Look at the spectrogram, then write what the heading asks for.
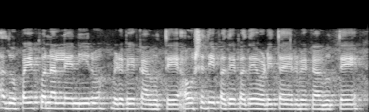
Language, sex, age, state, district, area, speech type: Kannada, female, 45-60, Karnataka, Bangalore Rural, rural, spontaneous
